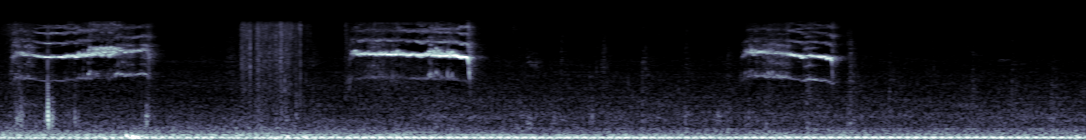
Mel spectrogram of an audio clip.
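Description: A bird calling three times, each call a high whistle about a second long that drops at the end, over a steady low hum.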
